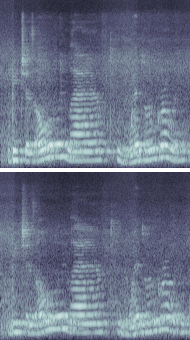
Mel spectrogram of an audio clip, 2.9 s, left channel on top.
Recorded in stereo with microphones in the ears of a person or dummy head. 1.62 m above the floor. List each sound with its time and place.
0.1 s a woman speaking: 55° left (ahead or behind), 0.8 m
